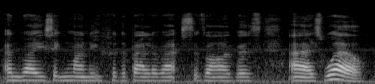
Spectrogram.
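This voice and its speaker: British woman, lowish voice, blunt casual interviewee, noisy amateur recording. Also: completely flat delivery, normal speed, dark tone. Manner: blunt, sweary. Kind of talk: casual conversation.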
